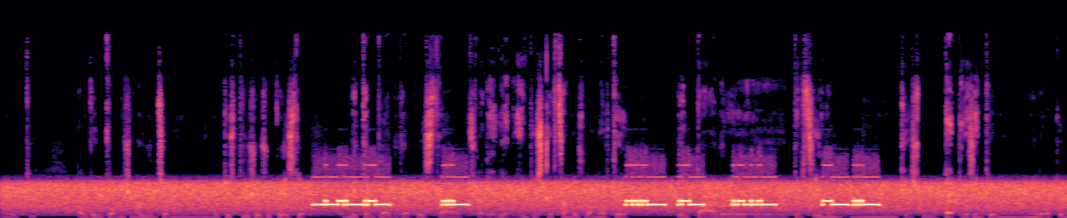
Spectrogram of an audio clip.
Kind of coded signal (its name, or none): TTY/TDD text telephone tones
